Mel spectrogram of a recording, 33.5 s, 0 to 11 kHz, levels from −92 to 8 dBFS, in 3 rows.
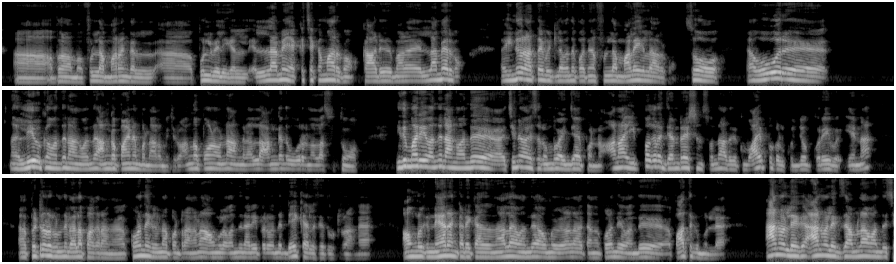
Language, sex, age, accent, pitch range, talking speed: Tamil, male, 30-49, native, 135-165 Hz, 155 wpm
